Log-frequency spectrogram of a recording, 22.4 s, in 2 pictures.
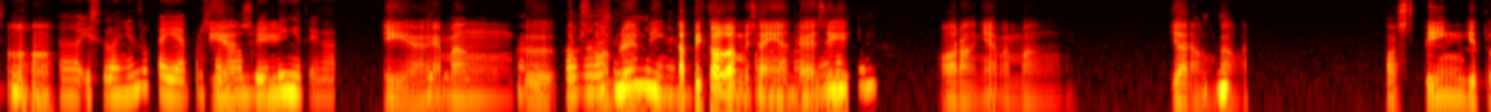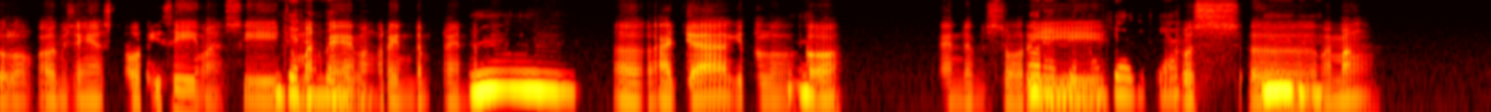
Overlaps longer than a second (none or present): present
